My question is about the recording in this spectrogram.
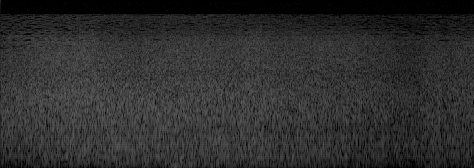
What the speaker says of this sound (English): The process depends on waves hitting the beach at an angle, as they do along much of this coast.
